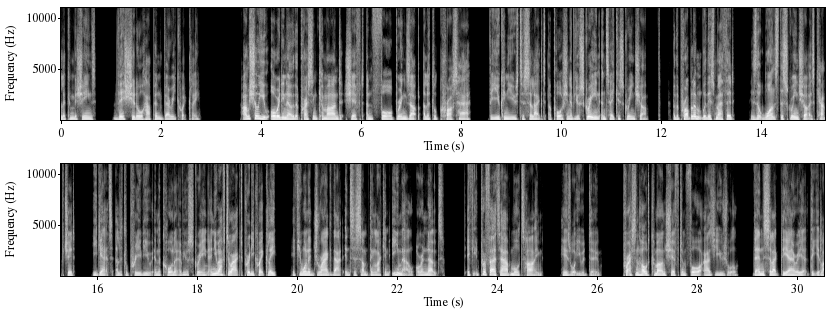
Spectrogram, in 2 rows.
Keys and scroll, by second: 5.6 shift+super+4, 25.6 shift+super+4.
